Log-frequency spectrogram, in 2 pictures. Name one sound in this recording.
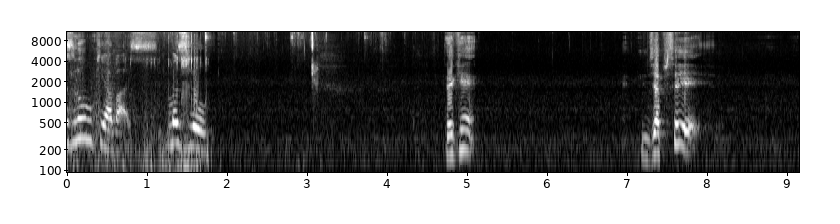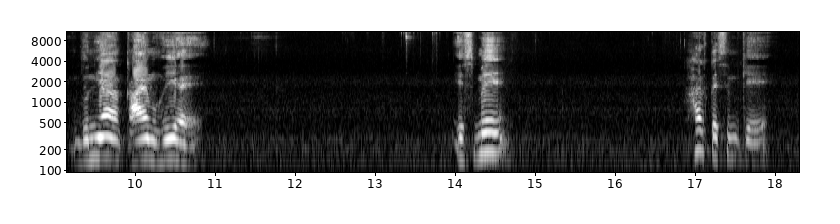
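An elderly man speaks calmly into a microphone, in short phrases with pauses.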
